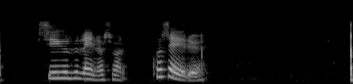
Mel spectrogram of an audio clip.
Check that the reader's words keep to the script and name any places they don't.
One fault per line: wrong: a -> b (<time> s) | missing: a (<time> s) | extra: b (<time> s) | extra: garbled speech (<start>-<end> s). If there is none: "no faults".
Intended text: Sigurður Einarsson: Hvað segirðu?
no faults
